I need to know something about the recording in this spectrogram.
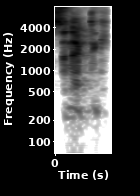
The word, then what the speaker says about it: synecdoche: so that's apostrophe synecdoche uh not synecdoche or however i've heard this pronounced a lot of different ways but synecdoche is the correct pronunciation that's a little tough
